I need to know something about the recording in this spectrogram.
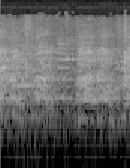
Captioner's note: fans chanting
